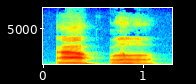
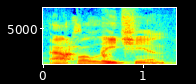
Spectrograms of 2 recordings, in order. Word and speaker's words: Appalachian: Sam Callen, Bruce, the correct pronunciation of Appalachian State is Appalachian, not Appalachian.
